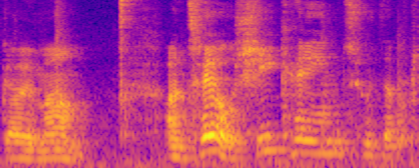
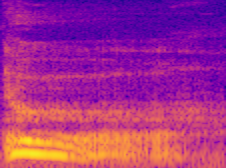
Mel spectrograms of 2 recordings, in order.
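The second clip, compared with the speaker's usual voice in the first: surprised gasp; 2 semitones higher, 4 dB louder than usual. Acted. Surprise at the picture.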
